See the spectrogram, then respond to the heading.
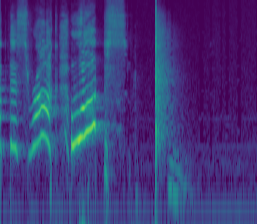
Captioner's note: smack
